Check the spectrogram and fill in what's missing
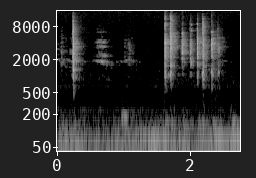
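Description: Light, quick tapping on a computer keyboard, a short burst of keystrokes followed by a brief pause and then a faster run of clicks, quiet and close.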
